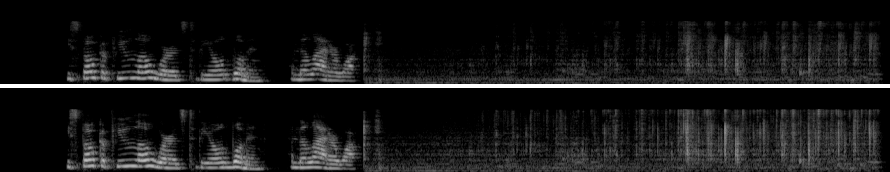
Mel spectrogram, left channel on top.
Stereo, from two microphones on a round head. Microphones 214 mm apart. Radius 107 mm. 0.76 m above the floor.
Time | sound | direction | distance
0.7 | a woman speaking | 50° right (ahead or behind) | 1.2 m
3.6 | crumpling | 70° right (ahead or behind) | 1.0 m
